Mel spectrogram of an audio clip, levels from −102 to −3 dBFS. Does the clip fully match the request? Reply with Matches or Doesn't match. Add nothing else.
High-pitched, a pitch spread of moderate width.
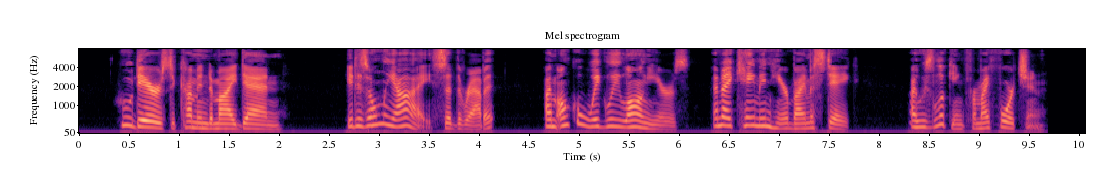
Doesn't match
